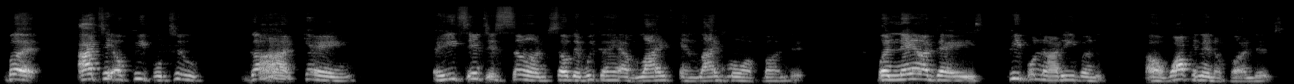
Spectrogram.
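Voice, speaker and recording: A woman's voice: mid-range voice, a little slow, creaky, a little mellow, distant mic, low-quality recording. A woman hosting a radio talk show, speaking emphatically as if giving testimony. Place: radio studio.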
